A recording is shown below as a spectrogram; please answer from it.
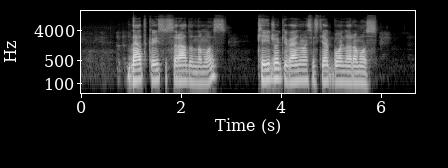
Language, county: Lithuanian, Vilnius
